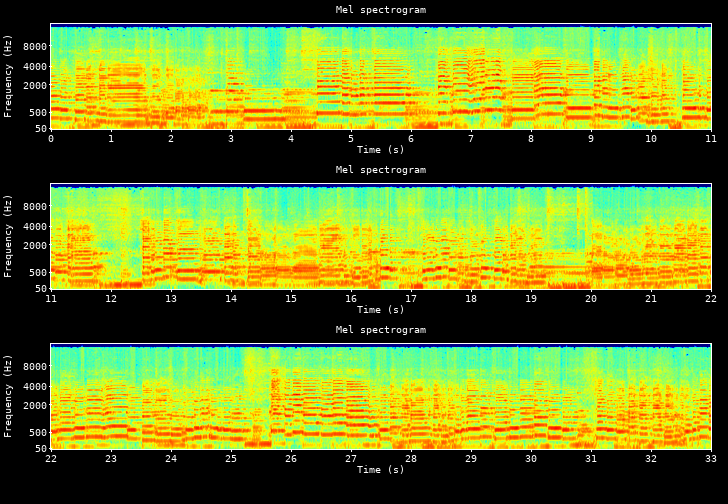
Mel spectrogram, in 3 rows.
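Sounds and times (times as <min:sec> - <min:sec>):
saxophone melody: 0:00.0 - 0:33.0.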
